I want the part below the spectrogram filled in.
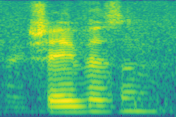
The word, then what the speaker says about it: Shaivism: Shaivism.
